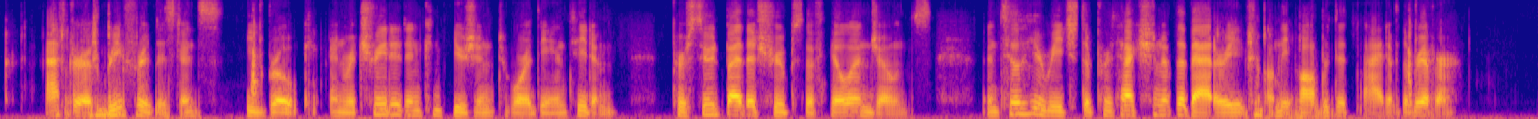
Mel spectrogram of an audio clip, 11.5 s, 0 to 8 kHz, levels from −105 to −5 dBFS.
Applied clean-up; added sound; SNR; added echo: neural diffusion model UNIVERSE++.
